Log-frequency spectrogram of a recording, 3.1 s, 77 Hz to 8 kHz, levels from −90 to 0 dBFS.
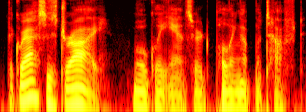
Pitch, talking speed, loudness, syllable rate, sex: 90 Hz, 195 wpm, -20 LUFS, 5.2 syllables/s, male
